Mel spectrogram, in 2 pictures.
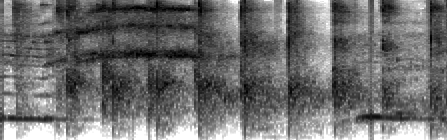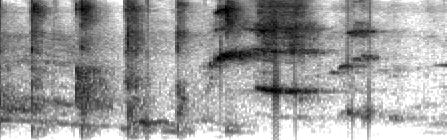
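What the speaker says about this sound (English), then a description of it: "Go ahead, clap it up." A group of people clap at a men's brotherhood class, with sharp, close hand claps in a quick, uneven rhythm. Voices call out over the clapping.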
